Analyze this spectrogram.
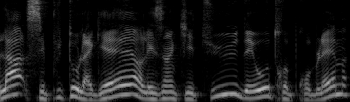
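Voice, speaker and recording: A man at a moderate pace, with a dark, mellow tone and very wide pitch swings, on a very clean recording with a silent background. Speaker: economics commentator. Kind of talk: monologue commentary. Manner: conversational, direct address to viewers.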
